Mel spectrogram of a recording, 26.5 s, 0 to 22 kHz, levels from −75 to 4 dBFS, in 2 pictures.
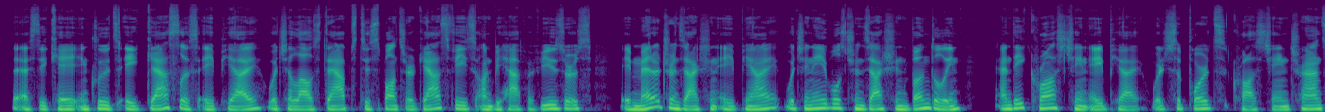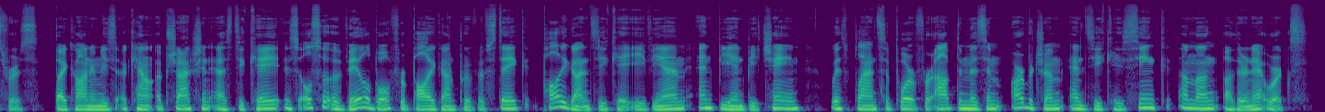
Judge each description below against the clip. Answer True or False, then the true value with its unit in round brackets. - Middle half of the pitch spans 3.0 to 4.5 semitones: True (3.3 semitones)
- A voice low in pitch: True (120 Hz)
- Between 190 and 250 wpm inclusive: False (145 wpm)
